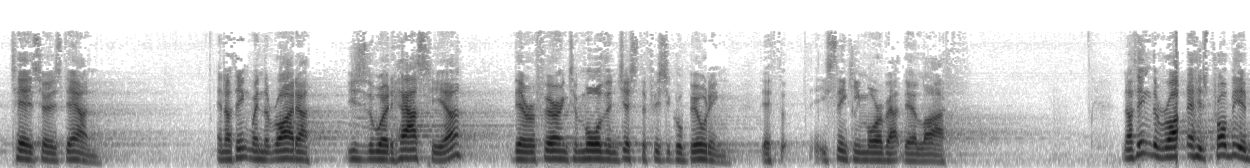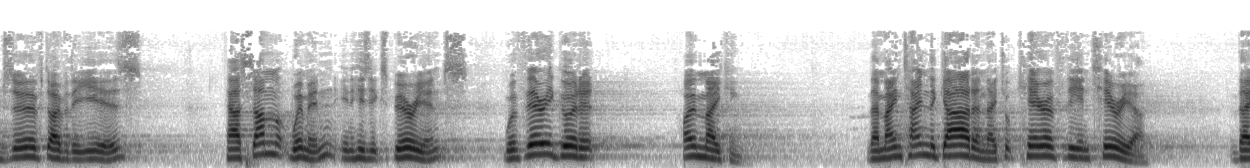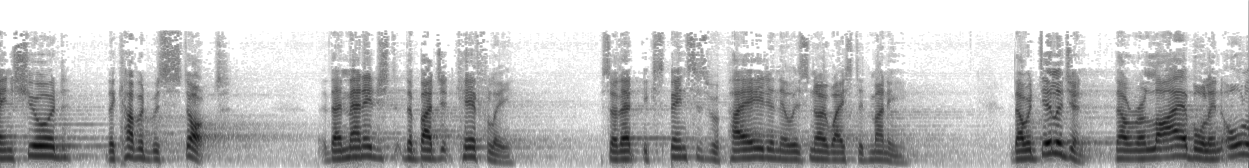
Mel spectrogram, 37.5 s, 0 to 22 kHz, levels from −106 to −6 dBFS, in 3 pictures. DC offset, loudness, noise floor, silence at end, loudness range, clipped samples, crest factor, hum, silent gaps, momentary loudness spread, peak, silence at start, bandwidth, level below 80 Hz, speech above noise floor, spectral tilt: under 0.1%; -23 LUFS; -68 dBFS; 0 s; 5 LU; under 0.1%; 20 dB; none; none; 14 LU; -4 dBFS; 0.15 s; 11.5 kHz; -70 dBFS; 46 dB; -6.5 dB/octave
